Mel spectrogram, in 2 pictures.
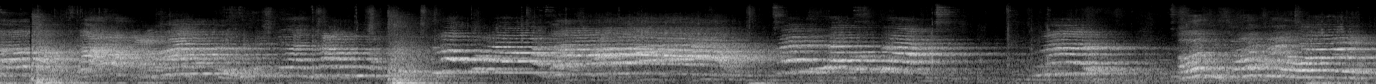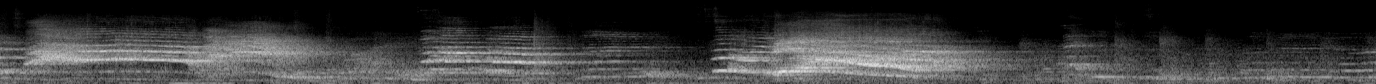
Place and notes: {"title": "Borbeck - Mitte, Essen, Deutschland - essen, traugott weise school, foyer", "date": "2014-05-14 13:00:00", "description": "In der Traugott Weise Schule einer Förderschule mit dem Schwerpunkt geistige Entwicklung - im Eingangsbereich. Der Klang der Schritte und Stimmen von Lehrern und Kindern.\nInside the Traugott Weise school at the foyer. The sound of voices and steps of pupils and teachers.\nProjekt - Stadtklang//: Hörorte - topographic field recordings and social ambiences", "latitude": "51.47", "longitude": "6.95", "altitude": "65", "timezone": "Europe/Berlin"}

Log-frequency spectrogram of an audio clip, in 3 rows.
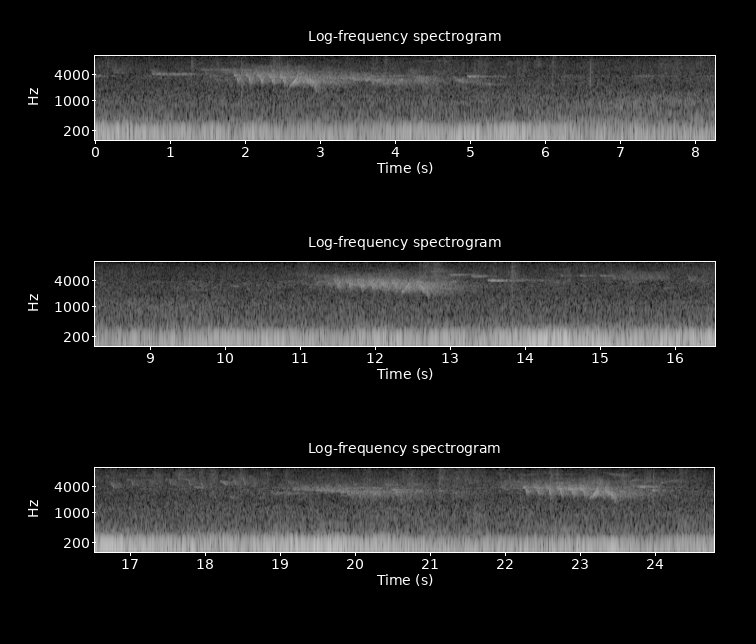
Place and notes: {"title": "Kneške Ravne, Most na Soči, Slovenia - In the wood", "date": "2021-06-10 19:49:00", "description": "Birds, mouses walking.\nMixPre2 with Lom Uši Pro, AB 50cm.", "latitude": "46.22", "longitude": "13.84", "altitude": "691", "timezone": "Europe/Ljubljana"}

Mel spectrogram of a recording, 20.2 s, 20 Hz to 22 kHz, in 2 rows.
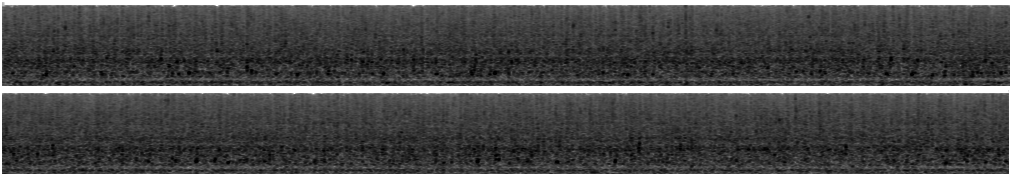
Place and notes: {"title": "Merthyr Tydfil, UK - Cooling stream after a hot day of hiking", "date": "2020-08-07 13:19:00", "description": "Recorded with LOM Mikro USI's and Sony PCM-A10.", "latitude": "51.85", "longitude": "-3.37", "altitude": "486", "timezone": "Europe/London"}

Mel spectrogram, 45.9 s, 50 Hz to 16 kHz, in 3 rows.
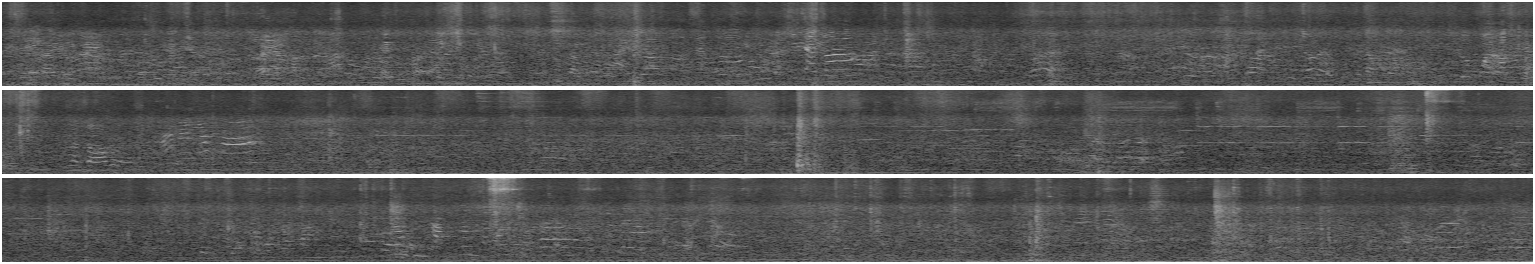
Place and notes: {"title": "潭秀好康黃昏市場, Tanzi Dist., Taichung City - Walking in the dusk market", "date": "2017-10-09 18:04:00", "description": "Walking in the dusk market, vendors peddling, Traffic sound, Binaural recordings, Sony PCM D100+ Soundman OKM II", "latitude": "24.22", "longitude": "120.70", "altitude": "176", "timezone": "Asia/Taipei"}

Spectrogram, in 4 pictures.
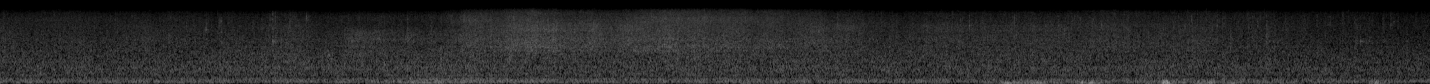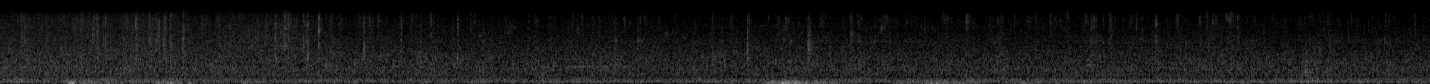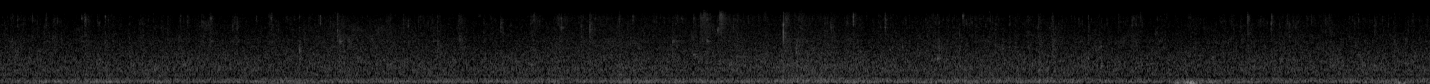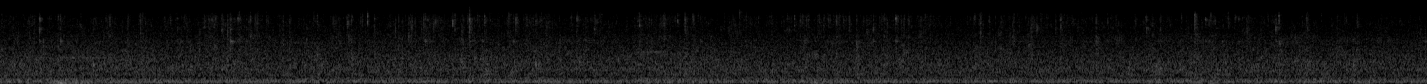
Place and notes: {"title": "Köln, Maastrichter Str., backyard balcony - short thunderstorm in winter", "date": "2011-12-29 22:20:00", "description": "a sudden and short thunderstorm on a winter evening\ntech note: Olympus LS5, builtin mics", "latitude": "50.94", "longitude": "6.93", "altitude": "57", "timezone": "Europe/Berlin"}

